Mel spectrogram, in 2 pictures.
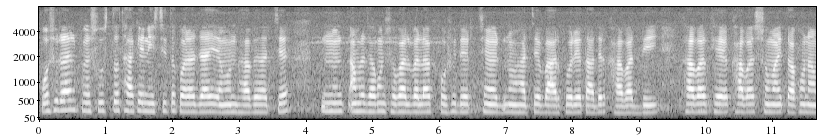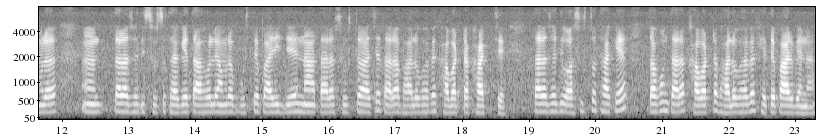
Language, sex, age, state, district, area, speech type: Bengali, female, 45-60, West Bengal, Birbhum, urban, spontaneous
